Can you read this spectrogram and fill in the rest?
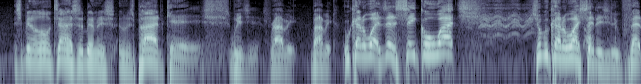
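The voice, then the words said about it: Charlie Murphy impression. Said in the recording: “you do an impression ... It's Charlie Murphy.”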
